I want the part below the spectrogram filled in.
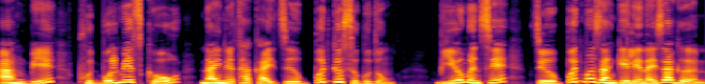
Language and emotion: Bodo, happy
